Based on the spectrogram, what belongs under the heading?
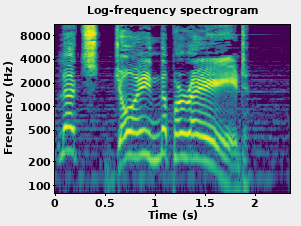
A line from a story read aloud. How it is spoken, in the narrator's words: he shouted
